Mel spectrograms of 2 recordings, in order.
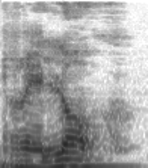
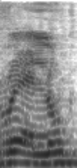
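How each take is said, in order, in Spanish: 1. La tónica está en la última sílaba. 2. La tónica está en la primera sílaba. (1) "son agudas" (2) "también la palabra sería grave o llana"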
